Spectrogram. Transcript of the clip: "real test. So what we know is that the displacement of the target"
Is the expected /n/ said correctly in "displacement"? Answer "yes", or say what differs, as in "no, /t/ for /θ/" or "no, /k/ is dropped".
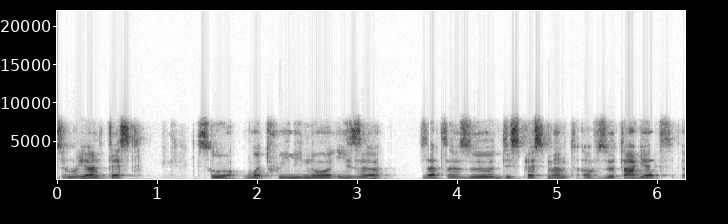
yes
